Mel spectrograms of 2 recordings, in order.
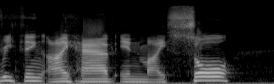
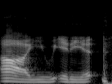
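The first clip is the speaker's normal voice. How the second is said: mock exasperated, annoyed tone, lower pitch; 3 semitones lower than usual. Retelling how the wrestlers react to the spill: imitating an annoyed scolding. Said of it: "Not in a sexy slow motion way, but in a".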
